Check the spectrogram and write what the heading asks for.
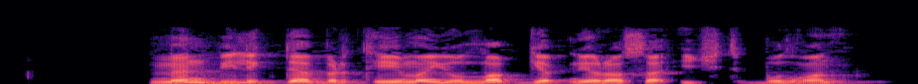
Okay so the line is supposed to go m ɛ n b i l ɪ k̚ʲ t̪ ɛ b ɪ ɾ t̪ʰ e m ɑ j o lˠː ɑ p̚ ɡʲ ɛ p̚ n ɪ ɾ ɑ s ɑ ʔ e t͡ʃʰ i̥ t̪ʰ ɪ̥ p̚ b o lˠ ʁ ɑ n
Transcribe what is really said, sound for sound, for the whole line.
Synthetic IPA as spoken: m ɛ n b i l ɪ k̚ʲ t̪ ɛ b ɪ ɾ t̪ʰ e m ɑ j o lˠː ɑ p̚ ɡʲ ɛ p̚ n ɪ ɾ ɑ s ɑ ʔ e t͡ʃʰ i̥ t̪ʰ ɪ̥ p̚ b o lˠ ʁ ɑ n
